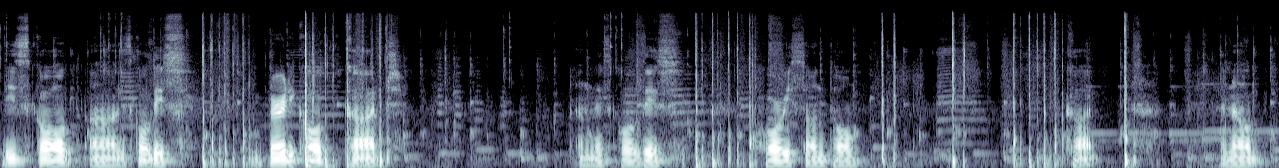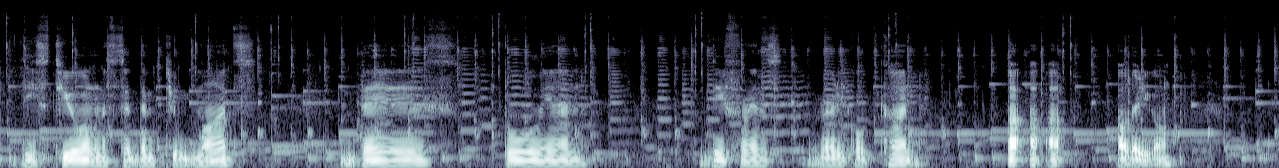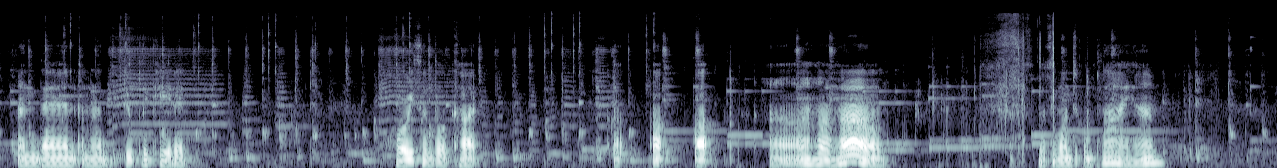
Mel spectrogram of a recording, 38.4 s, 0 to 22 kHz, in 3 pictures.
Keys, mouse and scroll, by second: 0.1 right click, 1.0 click, 1.1-4.4 drag, 5.0 right click, 6.0 click, 6.1-11.9 drag, 12.3-13.0 drag, 13.5-14.7 drag, 15.4 right click, 16.8-17.8 drag, 18.6 click, 19.7-21.8 drag, 23.4 click, 24.0-24.7 middle drag, 26.2-26.9 drag, 27.5 click, 28.2-29.7 drag, 31.0 click, 31.3 click, 32.0 click, 32.9-36.0 middle drag, 36.1 z, 36.4-38.3 middle drag.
